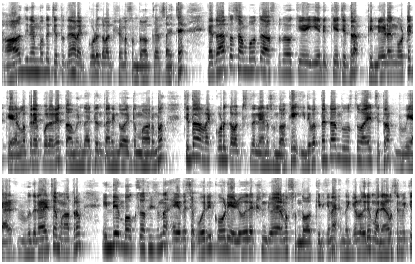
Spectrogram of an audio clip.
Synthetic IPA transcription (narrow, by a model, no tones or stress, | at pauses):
aːd̪inɐmːunɨt͡ɕit̪rɐt̪ːinerekːo̞ːrɖɨkɐɭɐk̚ʂɐnaːɳɨswɐnd̪ʱɐʋɐkːaːnsaːd̪it͡ɕːɨ | e̞ðaːt̪ːɐsɐmbʱɐʋɐt̪ːɨɐɐspɐðɐʋokːijeijɐɾukʲːujɐt͡ɕit̪rɐmpinːeːjɽɐŋːoːʈːɨke̞ːɾɐɭɐt̪ːinepːolɐɐnet̪ɐmiɾnaːʈːunt̪ɐɾɐŋɡɐʋaːjiʈːumːaːrumboː | t͡ɕit̪rɐrekːo̞ːrɖɨkɐɭɐk̚ʂɐ̥nt̪ɐnːejaːɳɨs̬wɐnd̪ɐaʋɐkːijɐʔiɾubɐt̪ːeʈːaːnd̪iʋɐst̪umaːjɐt͡ɕit̪rɐmːʋiʋid̪ʱɐnaːɻit͡ɕːɐmaːt̪rɐm | ind̪jɐnbɐːksoːfiːsenːɨʔeːɐðet͡ɕːɐʔo̞ɾuko̞ːɽie̞ɻubɐðɨɾɐkʂɐmɾuːjɐjaːɳɨswɐnd̪ʱɐʋaːkːijiɾikʲːunːɐʔe̞nd̪ɐkːeuo̞ɾumɐnɐjaːɭɐsinɐmɐkʲːɨ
